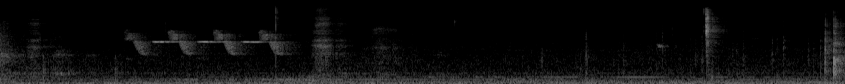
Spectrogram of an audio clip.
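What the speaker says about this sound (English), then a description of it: "That bird is freaking annoying," A bird calling outdoors near a yard, a quick run of three short, bright chirps early on, then scattered fainter tweets and a single sharp tick later, all over a low steady background with no talking.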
